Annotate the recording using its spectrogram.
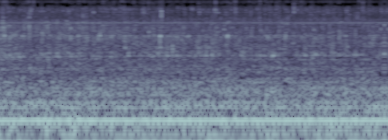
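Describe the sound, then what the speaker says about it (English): Water pours steadily into a canning pot, a constant close splashing trickle with no pauses over a few seconds. "gonna fill the water up until just below the rings"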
